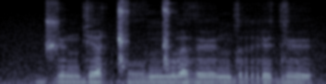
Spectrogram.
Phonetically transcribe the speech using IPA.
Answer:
d͡ʒøŋɡeɐ̯ǁo̤ ŋ͡ǁuɐ̯ðøːŋɡʊrʏ dʏ

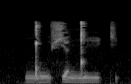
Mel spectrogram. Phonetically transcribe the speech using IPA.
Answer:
ŋ͡ǃuɕɛ ŋ͡ǃic

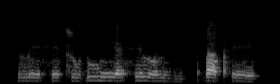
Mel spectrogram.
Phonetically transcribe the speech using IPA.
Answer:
βe˨he˨t͡su˨ ɗuː˦ ɲɛ˨hɪ˦lʊ˨ li˨ | ɓa˨pʰe˨

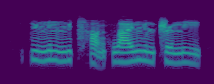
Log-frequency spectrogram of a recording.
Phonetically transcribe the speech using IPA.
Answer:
t̪y˥˧n̪i˥˧nn̪y˥˩t͡sʰɑ̰˨˩ŋ xwa˧˥ɪ̯ n̪y˥˧nʈ͡ʂɻ̩˥˧n̪i˥˩

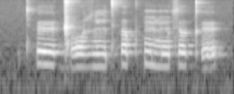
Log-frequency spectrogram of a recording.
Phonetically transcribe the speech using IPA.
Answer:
tʰøːɡ͡ǁoː ɮĩtʰə pʰũ mũsɵː kʼø

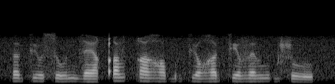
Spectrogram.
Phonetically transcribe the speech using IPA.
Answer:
əkʲusu nzɛ qʼəvqə ʁɒbəkʲuʁə kʲəv ɛvuɡɬu

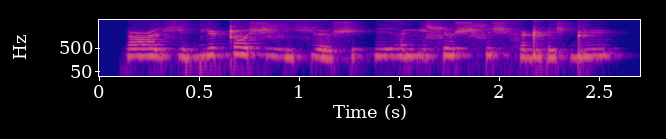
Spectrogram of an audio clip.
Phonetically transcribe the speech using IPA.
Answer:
ʕyçɛ̤bʲɔ ʈɔʃ ɮi̤çøʃ | iɦœmʲɔɬøʃ ɬiʃhœɖyɽiʃ ɖy

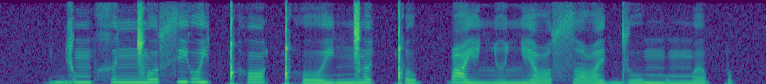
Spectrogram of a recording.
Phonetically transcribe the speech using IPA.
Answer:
ɟɔmxəŋ͡ǀosjoj ǃʰɔǃʰojŋ͡ǀə ǃopɓɑj ʎʊʎjusˤjuj dumʊ məp

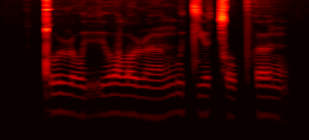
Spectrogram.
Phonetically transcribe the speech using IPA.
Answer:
ǃu ɭorʲolˠu ɭœ̃ŋu tʲœǀo pʰœɾũ

